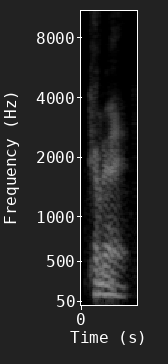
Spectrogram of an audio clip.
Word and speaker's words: Kmet: Kmet.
